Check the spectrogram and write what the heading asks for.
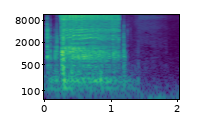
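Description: Power drill with a Phillips bit running for about a second as it backs a screw out of plastic console trim, then stopping.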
